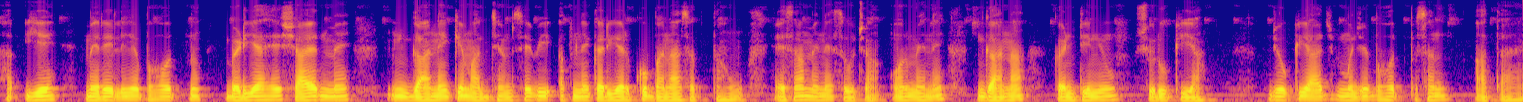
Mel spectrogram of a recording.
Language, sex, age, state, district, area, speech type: Hindi, male, 60+, Madhya Pradesh, Bhopal, urban, spontaneous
